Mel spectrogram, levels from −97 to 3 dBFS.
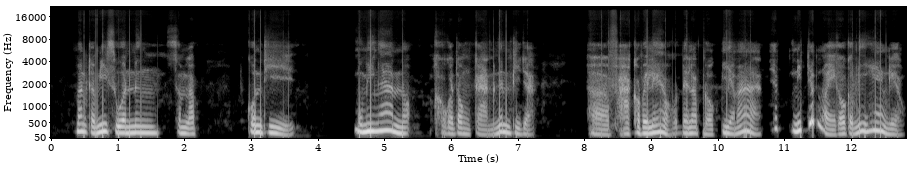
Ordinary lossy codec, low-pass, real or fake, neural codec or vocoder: none; 19.8 kHz; fake; autoencoder, 48 kHz, 128 numbers a frame, DAC-VAE, trained on Japanese speech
